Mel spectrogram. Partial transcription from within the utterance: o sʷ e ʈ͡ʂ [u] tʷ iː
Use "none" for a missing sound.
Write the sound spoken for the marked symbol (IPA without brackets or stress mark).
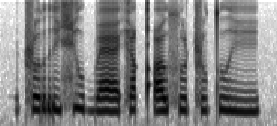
u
